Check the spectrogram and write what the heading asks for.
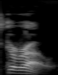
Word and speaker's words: garrote: It's Garrote. The T is silent. T's are silent.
